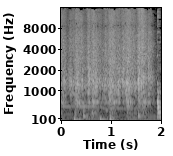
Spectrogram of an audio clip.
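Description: Salt being added to a plate of pasta: a quick rhythmic rasping rattle of about five strokes a second that stops just before the end.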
